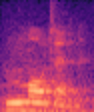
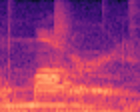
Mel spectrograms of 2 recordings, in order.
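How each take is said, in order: First: The final R is not pronounced. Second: The final R is strongly pronounced. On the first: "in the British accent, you have modern" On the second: "with a really, really strong and stressed R sound at the end"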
